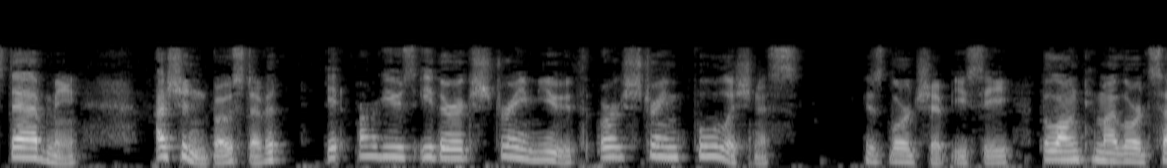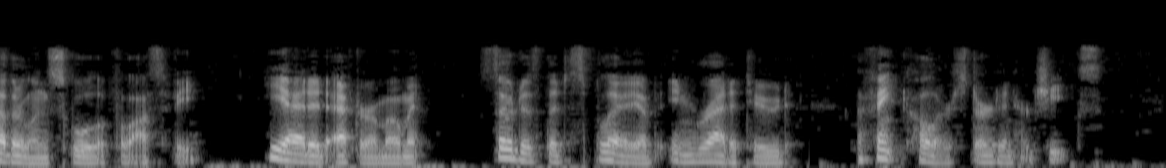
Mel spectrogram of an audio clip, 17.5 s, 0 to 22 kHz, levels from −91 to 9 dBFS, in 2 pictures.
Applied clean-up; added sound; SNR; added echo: none; none; none; none.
